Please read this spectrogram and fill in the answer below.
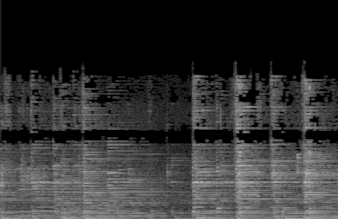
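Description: Live bluegrass band playing an instrumental passage: acoustic guitar, mandolin, fiddle and upright bass, with strong bass notes and sharp strummed accents twice in the second half.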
